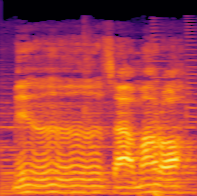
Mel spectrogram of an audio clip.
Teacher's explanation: maka cara membacanya adalah samar antara ijhar dan idgham. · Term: ihfa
